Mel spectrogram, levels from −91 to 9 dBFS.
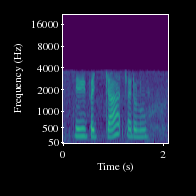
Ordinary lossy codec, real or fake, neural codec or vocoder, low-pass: none; real; none; 3.6 kHz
